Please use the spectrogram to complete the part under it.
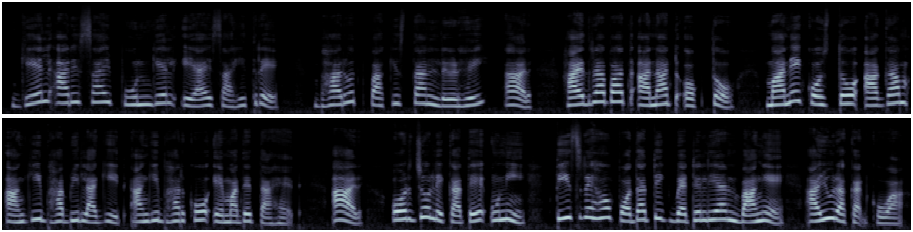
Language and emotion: Santali, neutral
